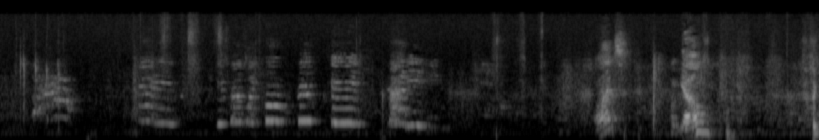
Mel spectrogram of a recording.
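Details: A pet cat talking indoors: a run of short harmonic meows, several in quick succession between two and six seconds, followed by longer wavering mews and a human voice near the end.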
